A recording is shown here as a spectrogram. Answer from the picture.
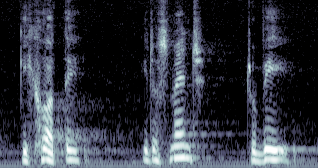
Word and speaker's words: Quixote: del ingenioso hidalgo Don Quixote, or Don Quixote, as I suppose Cervantes would pronounce it, de la Mancha.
